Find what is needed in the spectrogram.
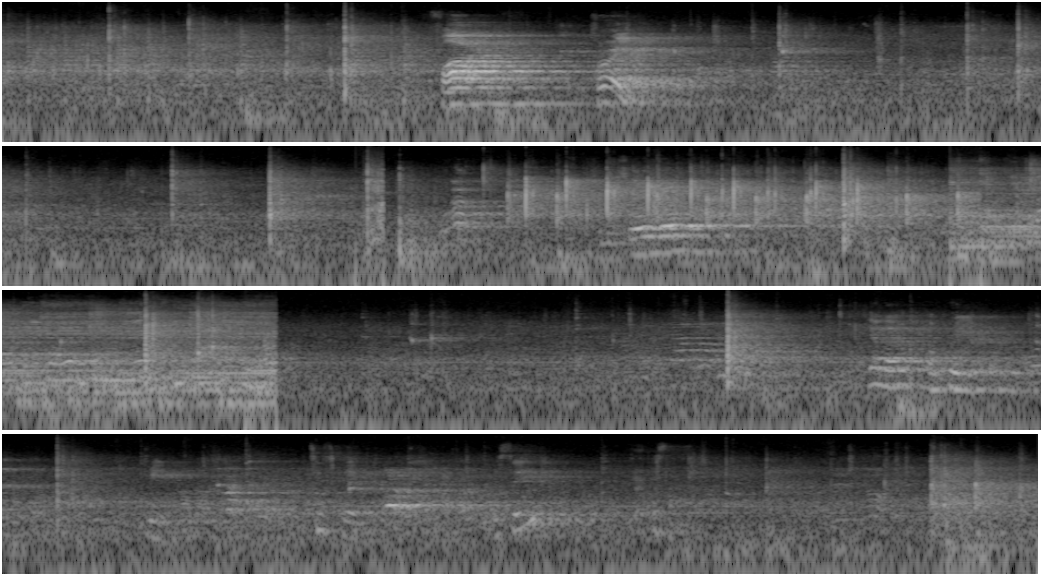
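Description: Badminton rally sounds: rackets striking the shuttlecock in a series of sharp cracks, with a fast run of hits in the middle, and players' shoes squeaking on the court mat in an indoor hall.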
